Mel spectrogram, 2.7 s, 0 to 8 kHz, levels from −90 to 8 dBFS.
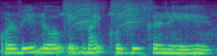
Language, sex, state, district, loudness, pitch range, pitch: Hindi, female, Arunachal Pradesh, Papum Pare, -12 LUFS, 195-210 Hz, 205 Hz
